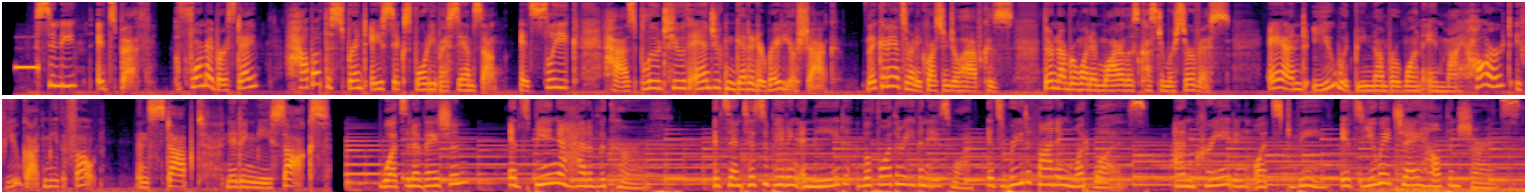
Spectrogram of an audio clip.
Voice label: USA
